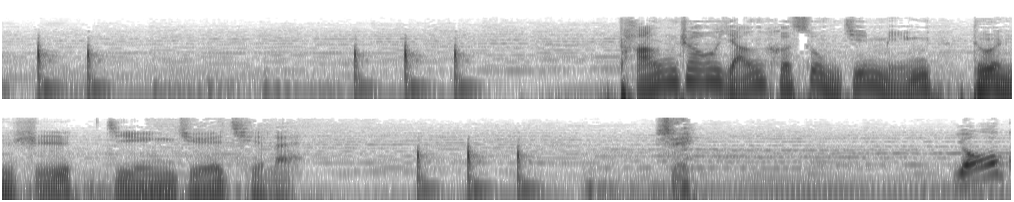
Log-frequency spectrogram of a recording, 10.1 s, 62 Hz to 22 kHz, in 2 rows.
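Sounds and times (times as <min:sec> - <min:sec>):
knuckles knocking on the wooden door of a cave dwelling at night: 0:00.0 - 0:00.6, 0:01.8 - 0:02.4, 0:07.1 - 0:07.8
speech: 0:03.2 - 0:06.6, 0:08.3 - 0:08.6, 0:09.8 - 0:10.0.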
